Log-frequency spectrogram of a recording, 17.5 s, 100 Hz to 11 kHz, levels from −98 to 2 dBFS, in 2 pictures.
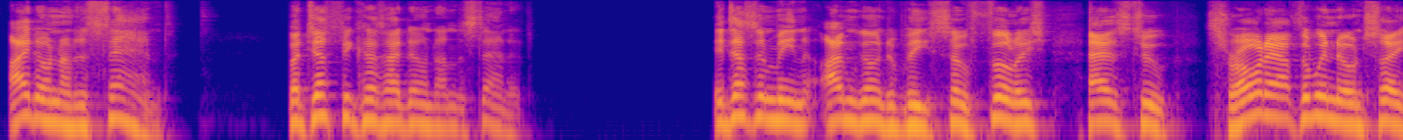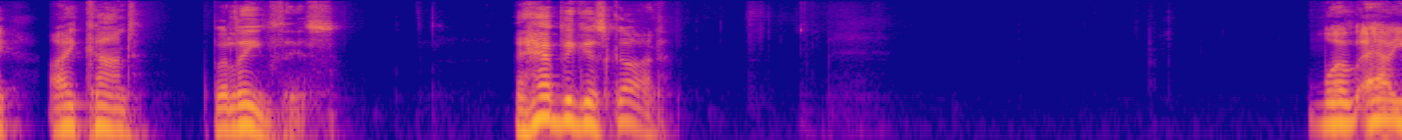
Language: English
